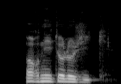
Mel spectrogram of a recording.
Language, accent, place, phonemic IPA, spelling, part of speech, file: French, France, Lyon, /ɔʁ.ni.tɔ.lɔ.ʒik/, ornithologique, adjective, LL-Q150 (fra)-ornithologique.wav
- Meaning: ornithological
